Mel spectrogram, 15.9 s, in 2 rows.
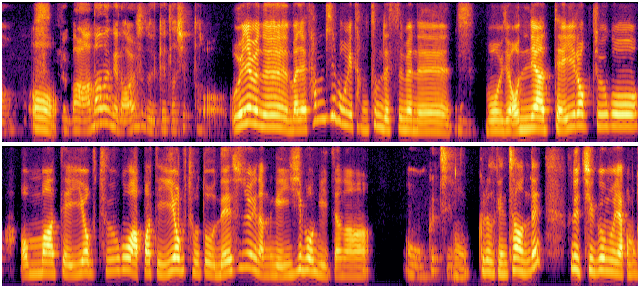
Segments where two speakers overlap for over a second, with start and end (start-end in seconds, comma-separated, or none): none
